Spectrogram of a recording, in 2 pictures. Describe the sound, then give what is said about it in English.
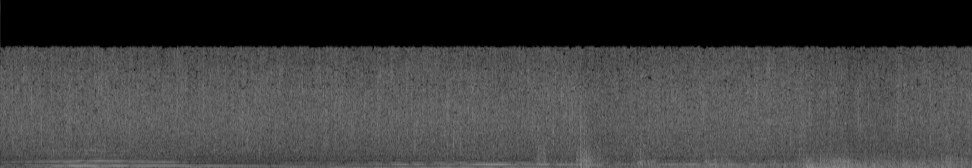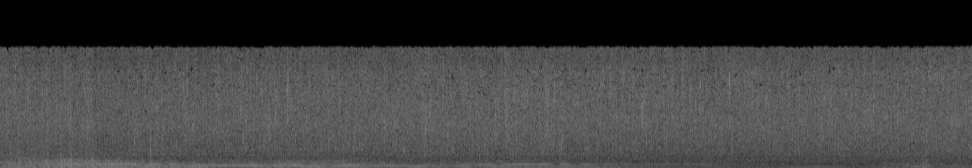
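Steady, heavy rain pours down on a path to a house and patters on surfaces, with low rumbles of thunder rolling through the middle. A dense, continuous downpour with no voices. “She stops in the middle of the path and looks up into the pouring rain.”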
